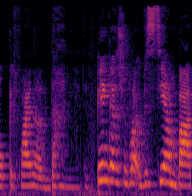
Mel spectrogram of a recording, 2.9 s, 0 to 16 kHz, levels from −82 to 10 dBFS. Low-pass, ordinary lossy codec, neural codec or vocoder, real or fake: 14.4 kHz; MP3, 64 kbps; none; real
